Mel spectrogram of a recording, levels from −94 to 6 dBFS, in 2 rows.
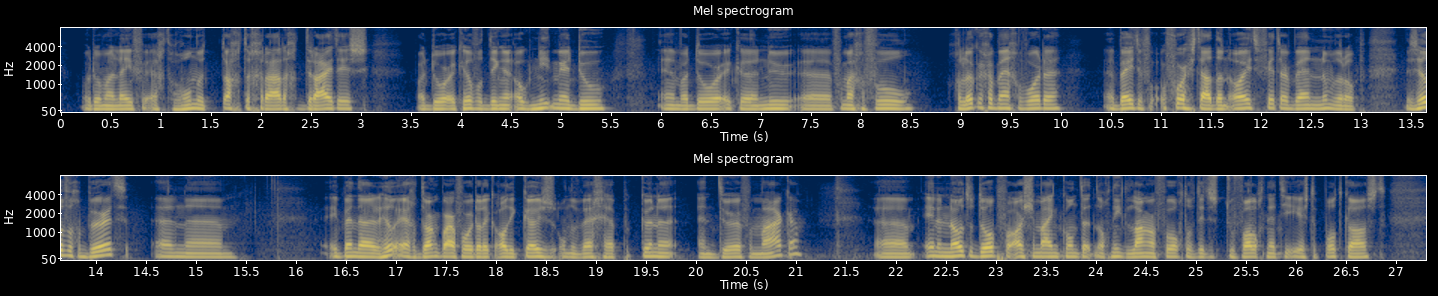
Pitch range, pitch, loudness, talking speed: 120-140 Hz, 130 Hz, -18 LUFS, 185 wpm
